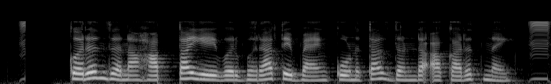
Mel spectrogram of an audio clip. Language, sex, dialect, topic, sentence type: Marathi, female, Northern Konkan, banking, statement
